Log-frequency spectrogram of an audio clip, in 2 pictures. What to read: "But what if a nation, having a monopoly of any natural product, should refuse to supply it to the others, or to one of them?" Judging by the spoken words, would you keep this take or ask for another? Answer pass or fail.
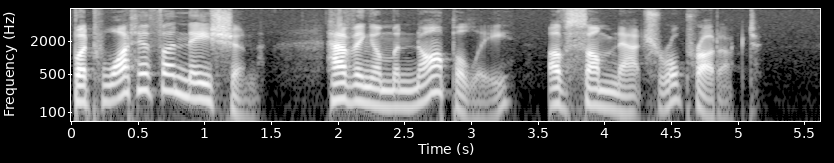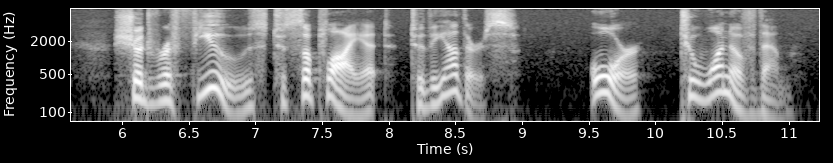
fail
